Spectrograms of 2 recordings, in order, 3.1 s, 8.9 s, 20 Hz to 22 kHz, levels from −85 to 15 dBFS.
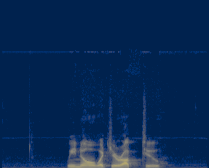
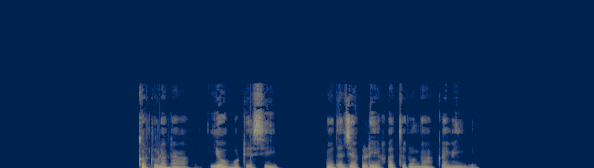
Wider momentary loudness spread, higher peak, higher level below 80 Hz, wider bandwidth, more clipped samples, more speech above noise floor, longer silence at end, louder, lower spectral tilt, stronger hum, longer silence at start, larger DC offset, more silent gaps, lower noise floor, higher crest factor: about the same, 12 LU vs 12 LU; about the same, -4 dBFS vs -2 dBFS; second, -66 dBFS vs -54 dBFS; first, 16 kHz vs 11.5 kHz; neither; second, 43 dB vs over 63 dB; second, 0.75 s vs 1.75 s; first, -24 LUFS vs -27 LUFS; first, -7 dB/octave vs -4.5 dB/octave; first, 60 Hz at -60 dBFS vs none; second, 1 s vs 2.1 s; neither; second, none vs 3.06-3.11 s, 4.32-4.89 s; second, -66 dBFS vs under -90 dBFS; second, 22 dB vs 28 dB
